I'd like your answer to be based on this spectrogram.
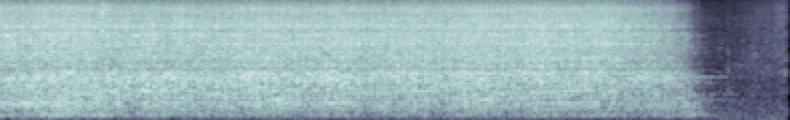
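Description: A reel mower spins backwards while being backlapped with grinding paste, a loud steady whirring drone that cuts out abruptly near the end, leaving quiet.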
